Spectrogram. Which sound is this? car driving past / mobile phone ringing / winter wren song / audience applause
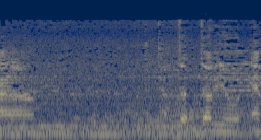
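car driving past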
